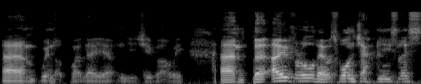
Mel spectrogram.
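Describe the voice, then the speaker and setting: A man talks very fast at a medium pitch, with very wide pitch swings. His tone is bright and sharp, and he has a southern English accent. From southern England. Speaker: podcast host, wargaming hobbyist. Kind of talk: casual podcast chat. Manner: hesitant, many fillers.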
